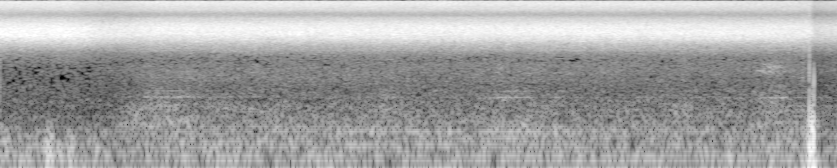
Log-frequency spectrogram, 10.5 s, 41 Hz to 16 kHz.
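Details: Continuous cicada chorus in Shinjuku, Tokyo, 2016: constant high-pitched droning buzz throughout, with soft low traffic rumble and a brief sharp knock near the end.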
